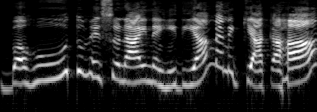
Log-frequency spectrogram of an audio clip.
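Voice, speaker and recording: A woman voicing a bossy, quick-tempered middle-aged mother-in-law in a cartoon, scolding loudly. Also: sits high, very animated, pitched above the performer's own voice, exaggerated voice. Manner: scolding, loud and domineering. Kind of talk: cartoon voice acting.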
